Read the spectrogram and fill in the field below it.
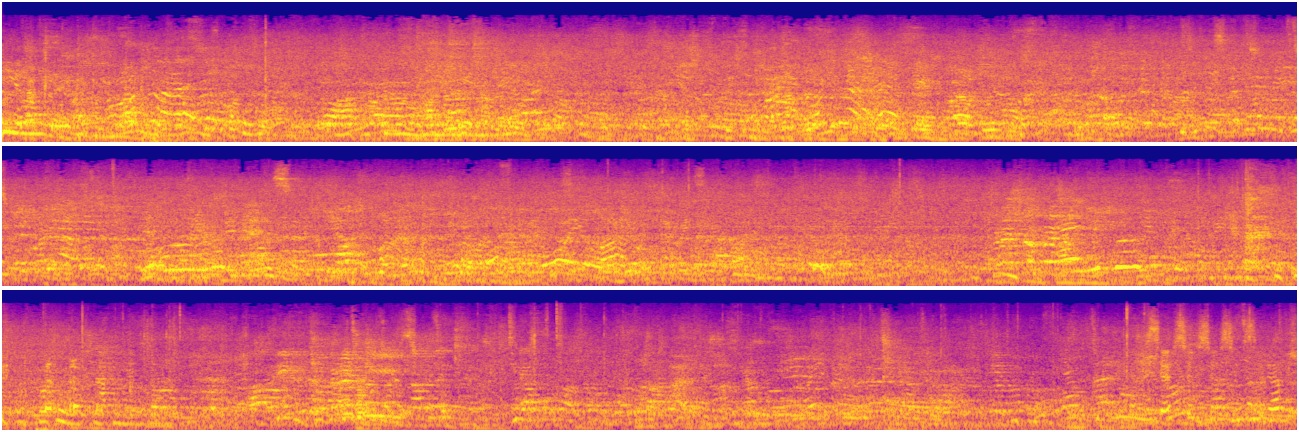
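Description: A crowd of people chatter throughout a large echoing hall.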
